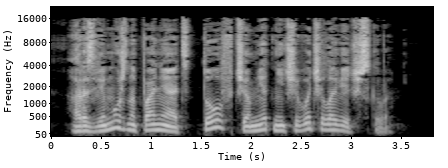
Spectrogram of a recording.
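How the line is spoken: Calm agreement. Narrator (Russian): Он спокойно согласился

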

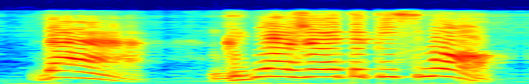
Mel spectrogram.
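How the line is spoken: Shout. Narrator (Russian): закричал Д'Артаньян

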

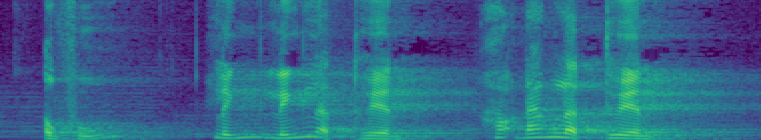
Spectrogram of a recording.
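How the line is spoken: Shout. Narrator (Vietnamese): Tôi hét lên một tiếng

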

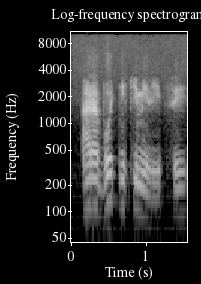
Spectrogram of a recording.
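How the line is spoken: Quiet question. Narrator (Russian): тихо спросила

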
